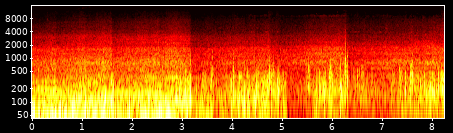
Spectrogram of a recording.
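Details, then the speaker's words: 2009 VW Touareg TDI, 168,000 miles, about 6,000 lb, accelerating under load while driving: deep, strong turbo diesel drone pulling hard, partly masked by wind, no knocks or odd noises; healthy. "are being able to hear that turbo diesel going it's definitely fun this thing drives great so it's fun to to get into the power it's fun to hear this"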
